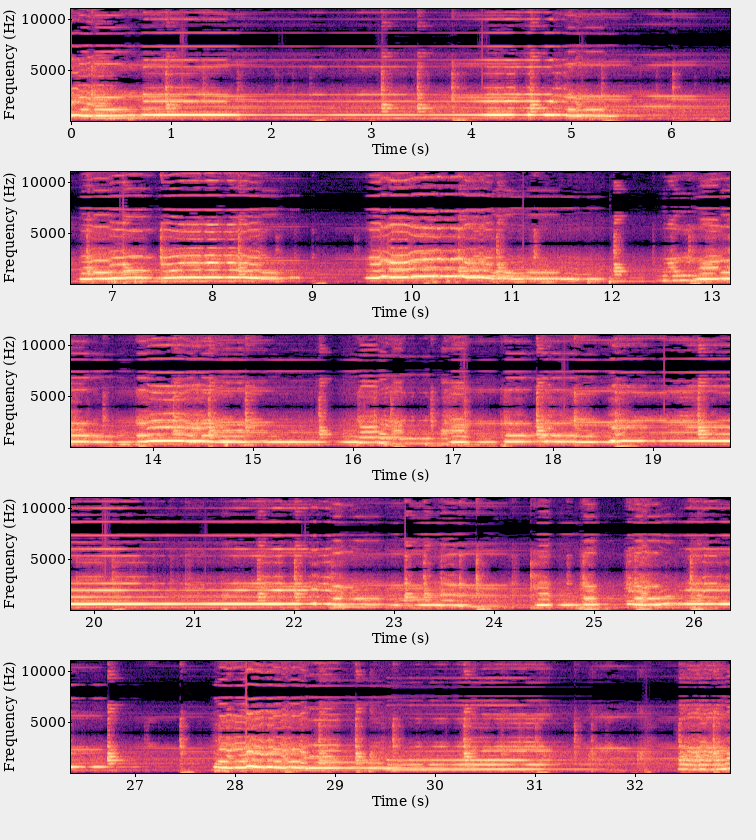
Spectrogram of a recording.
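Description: Instrumental music led by a flute playing a slow melody with gliding notes, in phrases broken by short pauses.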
